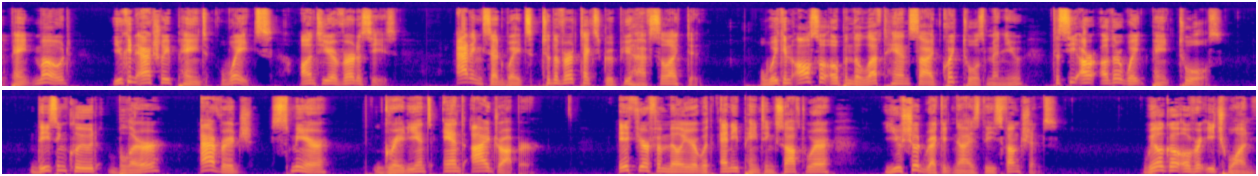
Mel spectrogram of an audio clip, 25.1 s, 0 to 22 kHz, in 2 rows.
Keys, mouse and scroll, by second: 0.2 middle click, 2.3 click, 4.8 middle click, 8.1 middle click, 8.6 ctrl+z, 10.7 click, 21.3 middle click.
